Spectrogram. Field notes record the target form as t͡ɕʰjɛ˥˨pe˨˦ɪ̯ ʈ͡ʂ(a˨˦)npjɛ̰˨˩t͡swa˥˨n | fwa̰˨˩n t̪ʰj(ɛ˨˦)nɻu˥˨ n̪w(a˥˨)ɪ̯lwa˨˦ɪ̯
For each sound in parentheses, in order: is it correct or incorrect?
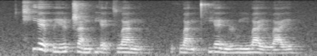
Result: correct, incorrect: ɛ˥˨, correct

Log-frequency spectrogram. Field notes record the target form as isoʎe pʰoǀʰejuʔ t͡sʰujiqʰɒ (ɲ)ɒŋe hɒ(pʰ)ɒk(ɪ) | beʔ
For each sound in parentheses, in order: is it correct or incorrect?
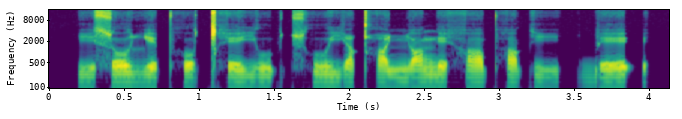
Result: correct, correct, incorrect: i

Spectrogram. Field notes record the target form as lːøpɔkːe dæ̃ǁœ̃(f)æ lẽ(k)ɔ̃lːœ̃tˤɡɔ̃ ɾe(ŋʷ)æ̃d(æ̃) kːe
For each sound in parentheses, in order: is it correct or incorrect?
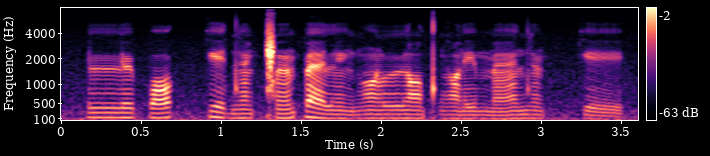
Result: incorrect: p, incorrect: ɡ, incorrect: m, incorrect: œ̃

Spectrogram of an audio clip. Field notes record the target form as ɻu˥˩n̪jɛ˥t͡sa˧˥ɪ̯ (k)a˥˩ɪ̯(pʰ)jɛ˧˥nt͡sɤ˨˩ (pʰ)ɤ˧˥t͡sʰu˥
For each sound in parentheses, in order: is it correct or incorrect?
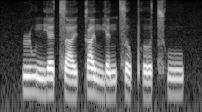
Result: correct, incorrect: m, correct

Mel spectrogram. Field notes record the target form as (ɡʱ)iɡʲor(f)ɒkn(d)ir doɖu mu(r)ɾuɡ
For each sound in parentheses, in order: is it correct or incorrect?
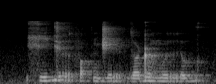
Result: incorrect: x, correct, incorrect: d͡ʒ, correct

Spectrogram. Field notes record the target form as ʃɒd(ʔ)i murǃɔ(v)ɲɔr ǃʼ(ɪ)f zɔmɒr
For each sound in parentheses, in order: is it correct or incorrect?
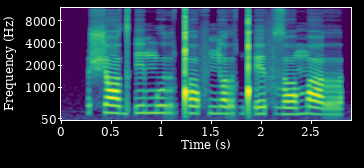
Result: correct, incorrect: f, correct

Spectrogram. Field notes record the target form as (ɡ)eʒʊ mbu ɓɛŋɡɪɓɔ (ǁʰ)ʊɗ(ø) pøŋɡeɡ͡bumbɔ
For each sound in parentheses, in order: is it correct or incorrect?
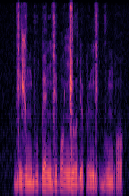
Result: correct, incorrect: ŋ͡ǁ, correct

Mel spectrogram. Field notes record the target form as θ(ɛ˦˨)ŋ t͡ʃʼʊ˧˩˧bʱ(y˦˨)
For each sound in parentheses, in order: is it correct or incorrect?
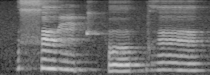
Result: incorrect: ɨ˦˨, incorrect: ɨ˦˨

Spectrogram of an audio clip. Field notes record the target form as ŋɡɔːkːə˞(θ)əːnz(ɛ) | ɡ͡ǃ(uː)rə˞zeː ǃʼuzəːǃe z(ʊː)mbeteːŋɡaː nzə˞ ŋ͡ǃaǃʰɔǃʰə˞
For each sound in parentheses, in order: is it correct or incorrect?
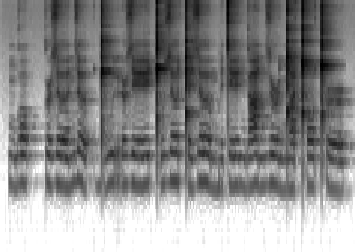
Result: incorrect: z, incorrect: ə, correct, incorrect: əː

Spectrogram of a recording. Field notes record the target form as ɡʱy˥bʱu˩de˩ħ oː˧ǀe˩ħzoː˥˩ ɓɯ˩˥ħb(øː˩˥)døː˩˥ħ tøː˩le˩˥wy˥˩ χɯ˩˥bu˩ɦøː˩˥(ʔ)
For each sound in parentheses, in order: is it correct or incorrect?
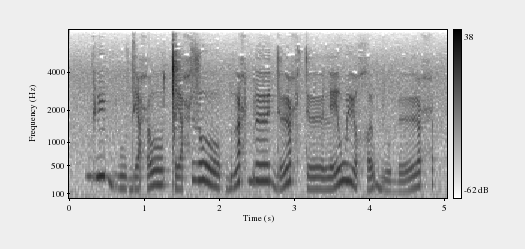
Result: incorrect: øː˥, incorrect: ħ

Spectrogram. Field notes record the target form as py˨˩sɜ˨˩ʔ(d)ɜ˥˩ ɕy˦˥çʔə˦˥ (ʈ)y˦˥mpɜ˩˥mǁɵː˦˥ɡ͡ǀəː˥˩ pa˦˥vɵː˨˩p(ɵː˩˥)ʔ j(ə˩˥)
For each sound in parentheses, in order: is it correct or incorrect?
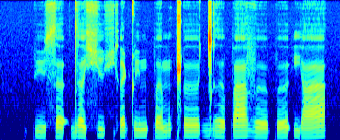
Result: correct, correct, correct, incorrect: a˩˥

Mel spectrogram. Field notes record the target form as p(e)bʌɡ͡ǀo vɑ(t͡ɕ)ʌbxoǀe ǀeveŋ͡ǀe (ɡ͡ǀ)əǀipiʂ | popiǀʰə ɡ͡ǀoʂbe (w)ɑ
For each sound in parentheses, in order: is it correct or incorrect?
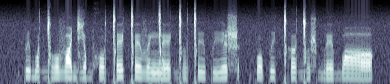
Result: incorrect: i, incorrect: d͡ʑ, correct, incorrect: b

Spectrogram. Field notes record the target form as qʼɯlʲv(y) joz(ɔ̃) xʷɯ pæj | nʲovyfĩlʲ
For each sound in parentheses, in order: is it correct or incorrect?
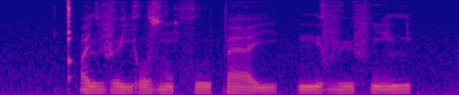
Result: incorrect: ø, incorrect: õ

